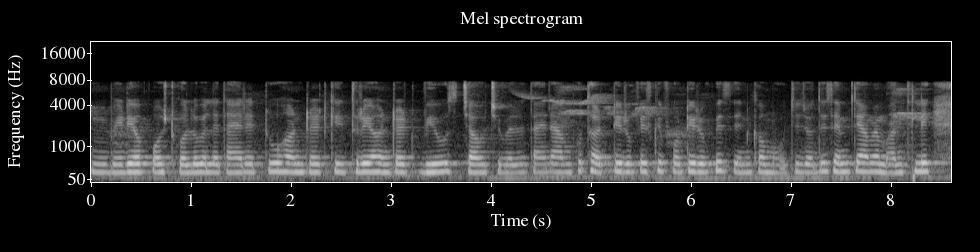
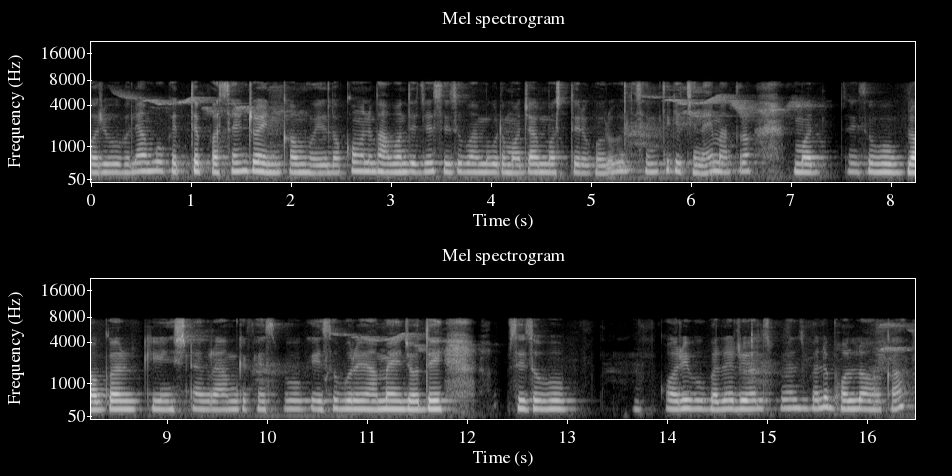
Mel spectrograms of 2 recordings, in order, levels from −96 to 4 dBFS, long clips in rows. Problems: none marked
